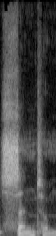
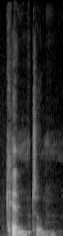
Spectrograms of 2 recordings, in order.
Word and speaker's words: centum: Whereas I hope some of you will know that in Latin, C is never pronounced like an S. So the word for 100 isn't centum, but centum.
